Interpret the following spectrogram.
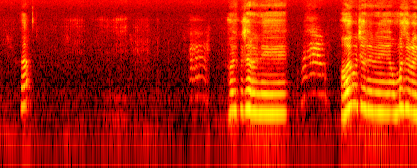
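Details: A cat once feral and now a house cat that follows its rescuer like a mother, meowing what sounds like "eomma": a brief chirp, a soft murmur, then three loud sustained meows, the last long and wavering.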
